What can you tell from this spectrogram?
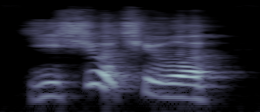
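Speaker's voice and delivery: breezy, drawn-out reply; cheerful. A narrator's reading. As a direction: toss it back merrily. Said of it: "весело ответил мне мужской голос".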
